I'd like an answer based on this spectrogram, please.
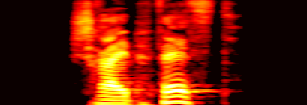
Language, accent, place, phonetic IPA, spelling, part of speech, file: German, Germany, Berlin, [ˌʃʁaɪ̯p ˈfɛst], schreib fest, verb, De-schreib fest.ogg
- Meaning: singular imperative of festschreiben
